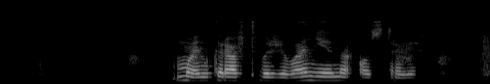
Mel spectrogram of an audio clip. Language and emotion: Russian, neutral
